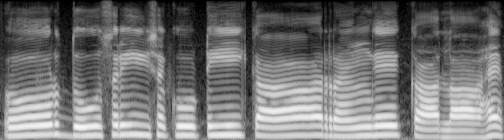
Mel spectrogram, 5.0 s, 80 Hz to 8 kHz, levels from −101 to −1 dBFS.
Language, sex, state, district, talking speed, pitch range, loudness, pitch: Hindi, female, Haryana, Jhajjar, 85 wpm, 175-195 Hz, -11 LUFS, 185 Hz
